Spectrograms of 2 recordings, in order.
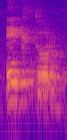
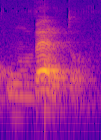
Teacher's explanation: the H, when it's by itself, is totally mute. It's not even, doesn't even have an exhalation sound like in English, right? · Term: mute letter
